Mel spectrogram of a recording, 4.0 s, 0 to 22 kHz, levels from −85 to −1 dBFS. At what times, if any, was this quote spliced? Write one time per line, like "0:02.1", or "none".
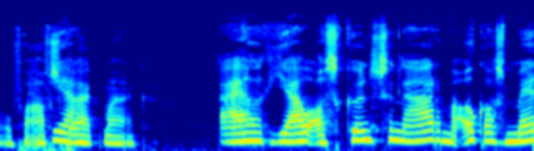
0:01.7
